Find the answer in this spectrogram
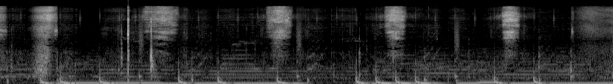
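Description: Air pump strokes forcing air through a hose and bicycle valve into a plastic bottle rocket, a short hiss about every second and a bit, over steady background music.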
